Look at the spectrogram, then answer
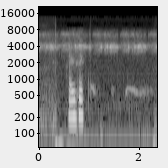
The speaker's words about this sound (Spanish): Voy a, bajar, con música acá y me voy a quedar con el audio que nos manda ella, que se escucha la cigarra.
